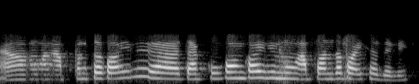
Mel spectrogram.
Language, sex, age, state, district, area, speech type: Odia, female, 30-45, Odisha, Bhadrak, rural, conversation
